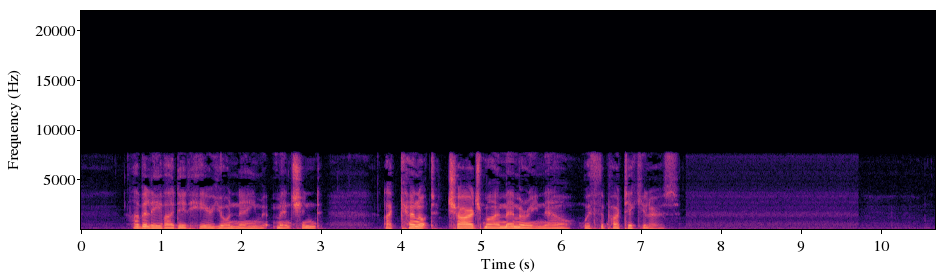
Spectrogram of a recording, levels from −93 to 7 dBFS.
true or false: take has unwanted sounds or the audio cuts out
false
